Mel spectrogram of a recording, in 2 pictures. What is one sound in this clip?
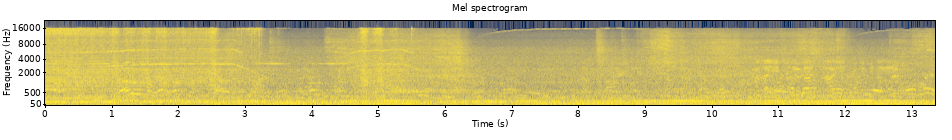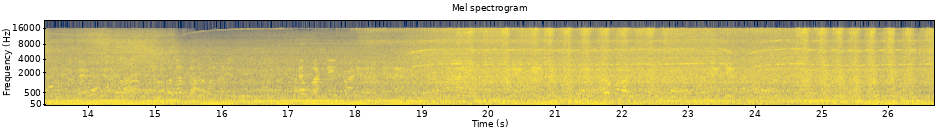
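A power drill whirs as it bores overhead.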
